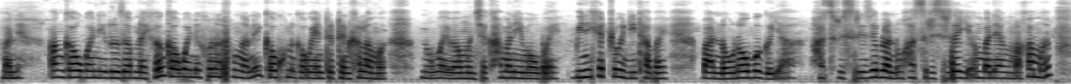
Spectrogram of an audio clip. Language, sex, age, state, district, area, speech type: Bodo, female, 18-30, Assam, Udalguri, urban, spontaneous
